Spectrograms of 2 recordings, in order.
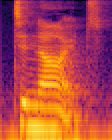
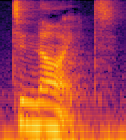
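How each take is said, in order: No difference in how they are said.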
